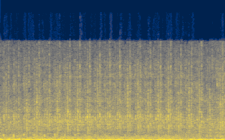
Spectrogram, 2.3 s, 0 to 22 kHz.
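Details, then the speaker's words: Hemi V8 in a Gremlin that has been running hot, listened to at the valve covers: loud, quick regular ticking over a rough idle that grows louder; collapsed hydraulic roller lifter or loose rocker arm suspected. "Well, the number one problem here is the valve train noise. It's really loud and I think it's a hydraulic roller lifter that's collapsed."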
